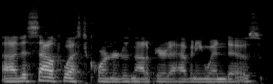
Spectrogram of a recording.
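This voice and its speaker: A man's voice: mid-range voice, level tone, fast, a bit bright. A man narrating as game master in a tabletop game, often stumbling and restarting as he describes the scene.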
